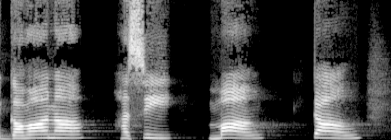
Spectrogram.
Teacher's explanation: उच्चारण करते समय हवा नाक और मुख से समान दबाव के साथ बाहर निकलती है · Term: अनुनासिक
